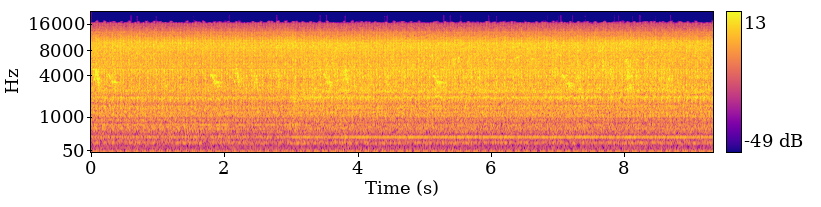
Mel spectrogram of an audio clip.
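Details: 2019 Opel Crossland X 1.2T 130 hp, 6-speed manual, about 1100 km, idling: a constant hum and light rattle about four times a second start when the clutch is released. Gearbox noise, following rough shifts into and out of 2nd.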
